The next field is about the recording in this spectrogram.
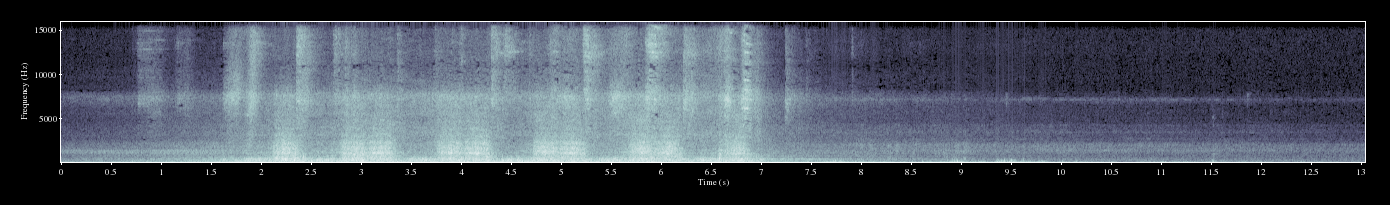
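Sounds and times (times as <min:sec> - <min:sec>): train rumbling past: 0:00.0 - 0:11.4
train wheels clattering: 0:00.9 - 0:09.2.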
